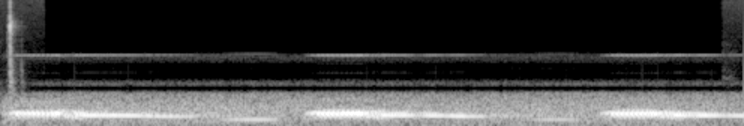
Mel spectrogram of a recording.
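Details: Madagascar pygmy blue whale: song from a newly found pygmy blue whale population in the Indian Ocean (Chagos Islands to Sri Lanka and Western Australia), picked up by nuclear-test-monitoring hydrophones. Smooth tonal moans, each dropping to a lower hum, repeat about every two seconds.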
